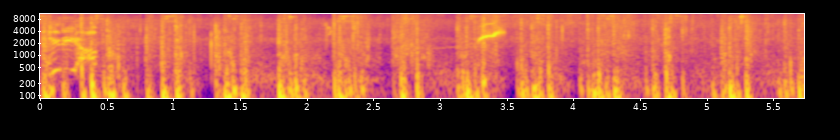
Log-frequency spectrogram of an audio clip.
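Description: Horse hooves clip-clopping at a steady trot in the Red Dead Redemption 2 video game, a regular rhythmic beat running throughout beneath continuous talking, with a brief whinny partway through.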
